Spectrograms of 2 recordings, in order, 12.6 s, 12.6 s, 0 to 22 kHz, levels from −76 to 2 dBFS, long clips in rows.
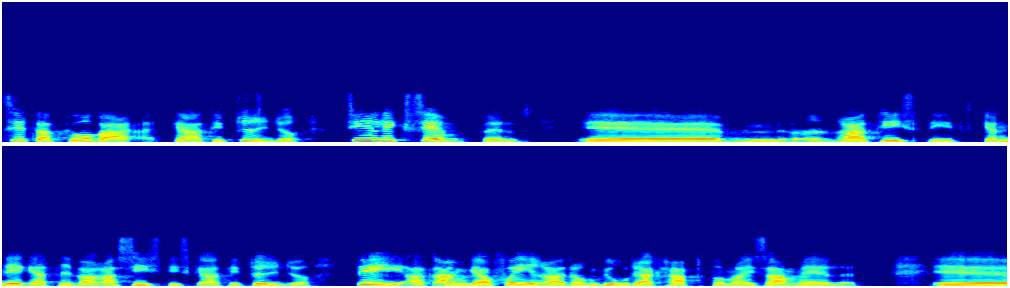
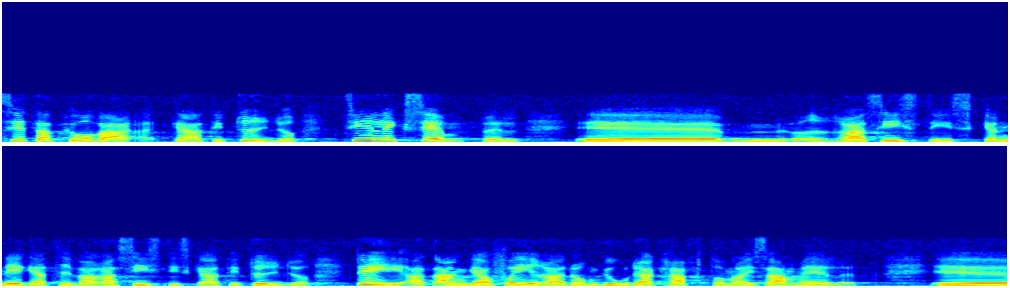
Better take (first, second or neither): second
